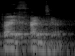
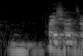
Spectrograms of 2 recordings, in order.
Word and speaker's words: Bhaisajya: Well, and I think, but the sha is more soft and gentle. Sha than ka. This sha? Well, sha. Sha, yeah. Sha. Okay, sha. It's a sha, it's a fluid sound.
